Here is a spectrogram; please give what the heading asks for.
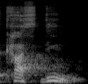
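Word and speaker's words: כשדים: And brothers and sisters, it is the root word for Chaldean, because the word Chaldean is said as kasdim.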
